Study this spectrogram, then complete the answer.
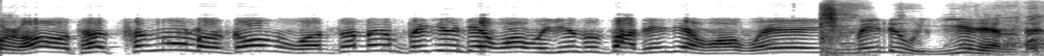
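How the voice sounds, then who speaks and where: A man's extremely high voice at a fairly quick pace, with lively intonation, hardly any pauses and noticeable background noise. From Dalian area, Liaoning (northeast China). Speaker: farmer. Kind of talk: casual chat.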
